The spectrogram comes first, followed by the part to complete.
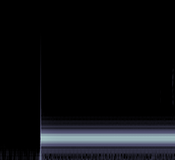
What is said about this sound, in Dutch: En ik hoor een kiestoon.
